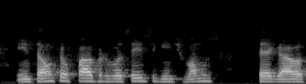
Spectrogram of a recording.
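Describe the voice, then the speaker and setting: A man with a medium-pitched voice talks at a very fast pace in a monotone, flat intonation. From Minas Gerais, Brazil. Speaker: accountant. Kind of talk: live stream panel talk.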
